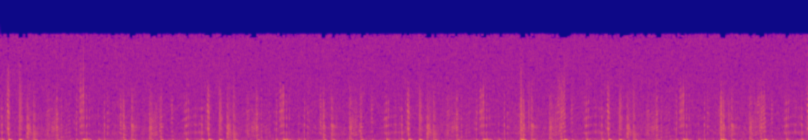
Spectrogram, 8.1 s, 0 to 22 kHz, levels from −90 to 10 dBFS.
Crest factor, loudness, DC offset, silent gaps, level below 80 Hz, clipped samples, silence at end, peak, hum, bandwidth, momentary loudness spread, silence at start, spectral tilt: 26 dB; -28 LUFS; under 0.1%; none; -38 dBFS; under 0.1%; 0 s; -2 dBFS; none; 17 kHz; 4 LU; 0 s; -2.5 dB/octave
